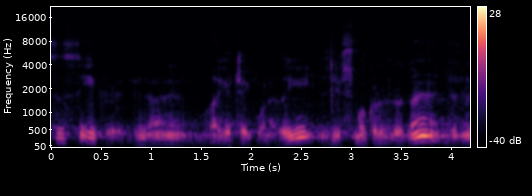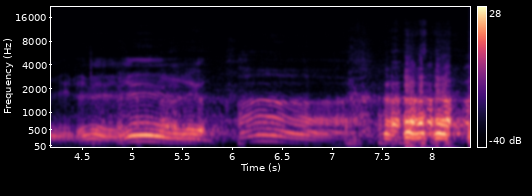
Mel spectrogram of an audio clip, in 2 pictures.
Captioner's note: laughter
